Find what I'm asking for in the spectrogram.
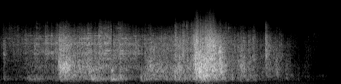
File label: Car Bottoms Out Over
